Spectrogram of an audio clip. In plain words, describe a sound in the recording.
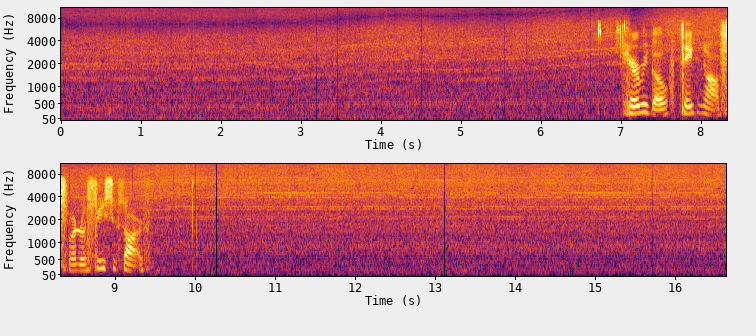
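A jet engine whines steadily as an airliner taxis.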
